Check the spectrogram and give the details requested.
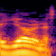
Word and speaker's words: Uranus: and that's another thing people will say oh Ur we better say Uranus no it's it's Uranus you can fit 237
